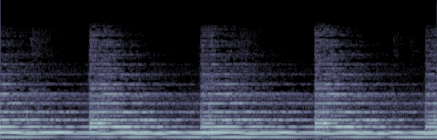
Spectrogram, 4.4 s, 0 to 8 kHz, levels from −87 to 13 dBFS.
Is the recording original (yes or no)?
yes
